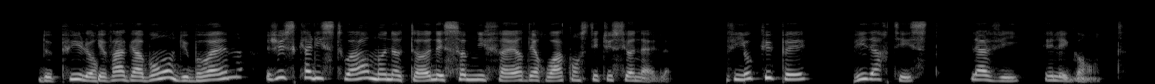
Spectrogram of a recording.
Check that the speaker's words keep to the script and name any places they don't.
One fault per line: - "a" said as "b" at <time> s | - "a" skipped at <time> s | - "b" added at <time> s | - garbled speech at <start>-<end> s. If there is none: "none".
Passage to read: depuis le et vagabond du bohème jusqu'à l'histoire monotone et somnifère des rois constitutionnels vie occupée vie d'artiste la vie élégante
none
